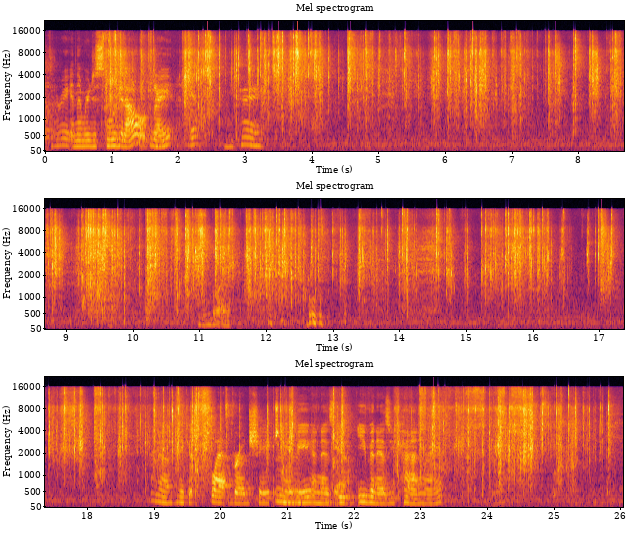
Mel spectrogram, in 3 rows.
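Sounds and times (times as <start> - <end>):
parchment paper crinkling: 0.7 - 26.0.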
